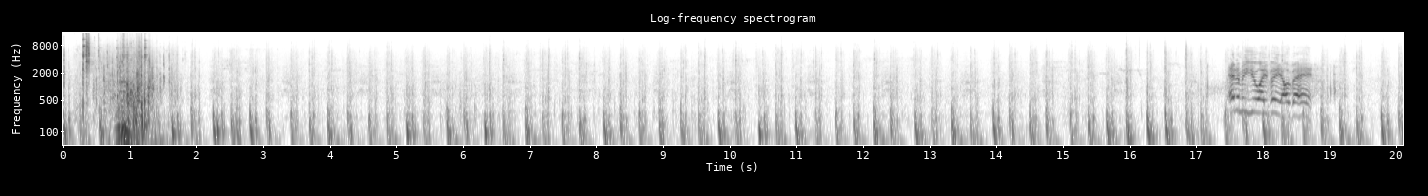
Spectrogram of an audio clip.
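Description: Footsteps run quickly and steadily over hard pavement.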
